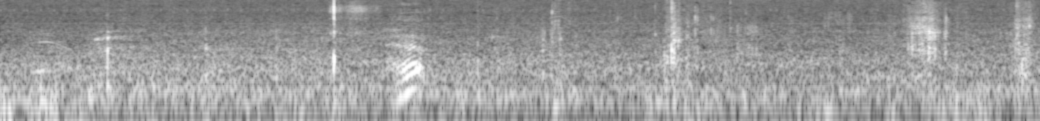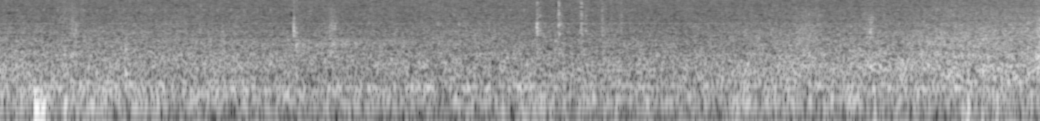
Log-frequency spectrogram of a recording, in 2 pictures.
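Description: Surf washing and breaking against the rocks at the foot of a harbour breakwater, a steady rushing noise with a few faint clicks.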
